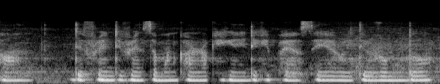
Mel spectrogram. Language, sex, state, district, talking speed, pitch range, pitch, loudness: Nagamese, female, Nagaland, Dimapur, 135 wpm, 190-205 Hz, 195 Hz, -15 LUFS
